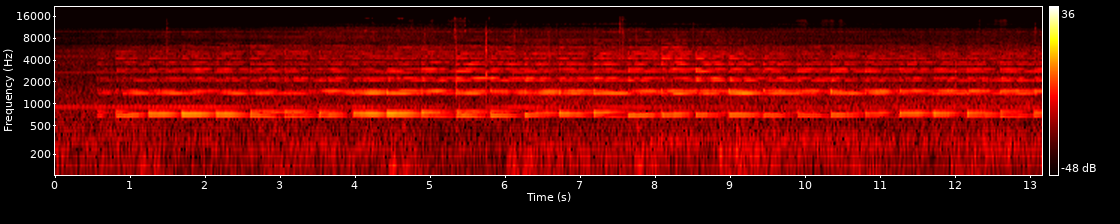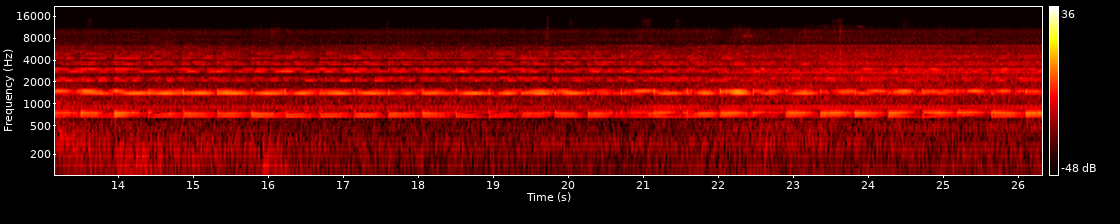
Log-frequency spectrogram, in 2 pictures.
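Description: A railway crossing bell clangs rapidly and steadily, close by.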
